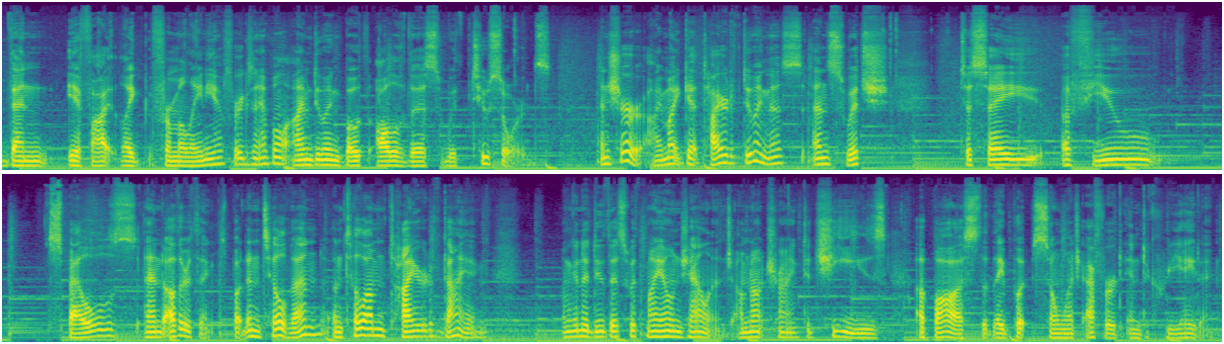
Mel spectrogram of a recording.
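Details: Male speaker who says his stutter can be heard in this recording and is part of him; stuttering.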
